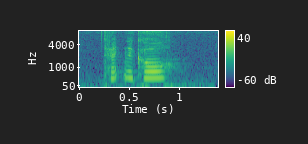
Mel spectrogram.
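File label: "technical", US English; pronunciations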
